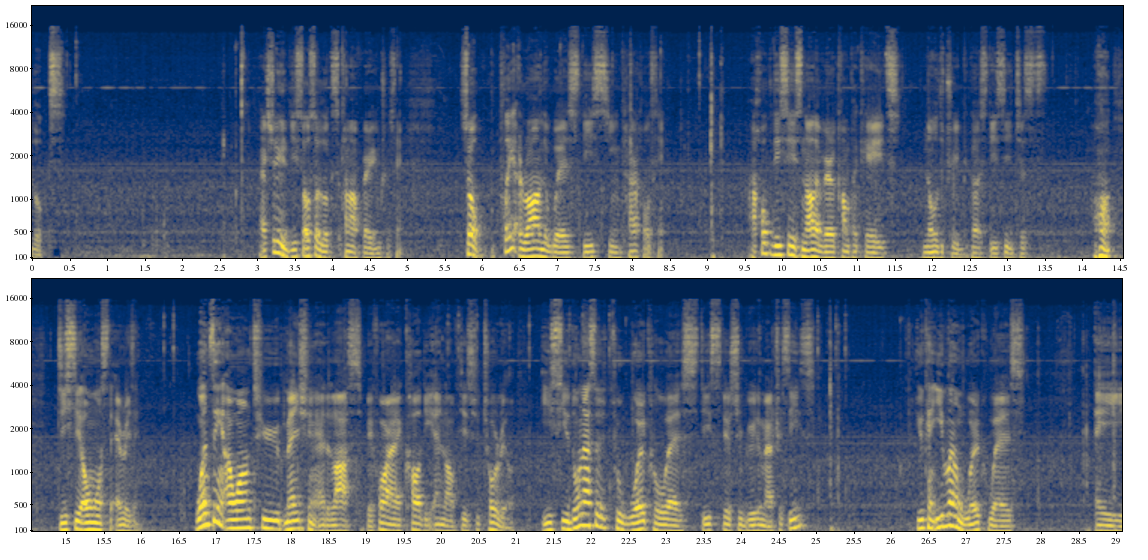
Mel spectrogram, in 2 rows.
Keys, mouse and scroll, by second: 0.6-2.9 drag, 2.9-8.6 ctrl+middle drag, 8.6 click, 10.6 x, 11.2-14.3 middle drag, 17.6-20.2 middle drag, 20.2 click, 20.6-21.8 drag, 22.0-22.5 drag, 22.5-25.0 middle drag, 25.0 click, 26.2-28.8 middle drag, 28.8 shift+a.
